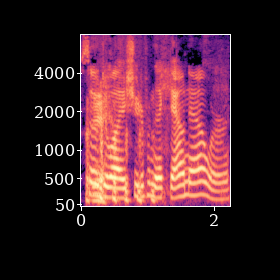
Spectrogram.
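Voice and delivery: ordinary talk, nothing marked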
